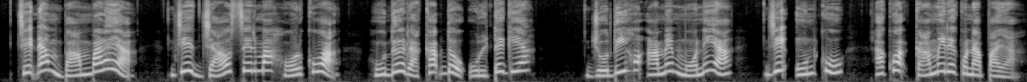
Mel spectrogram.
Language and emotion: Santali, disgusted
